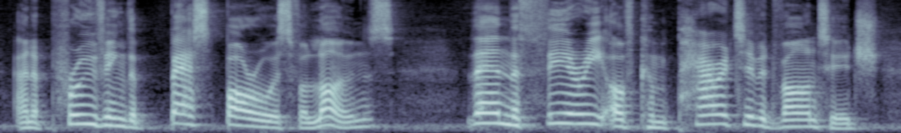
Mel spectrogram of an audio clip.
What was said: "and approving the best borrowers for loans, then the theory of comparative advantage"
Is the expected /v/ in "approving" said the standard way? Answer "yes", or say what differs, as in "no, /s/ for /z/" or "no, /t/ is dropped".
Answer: yes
